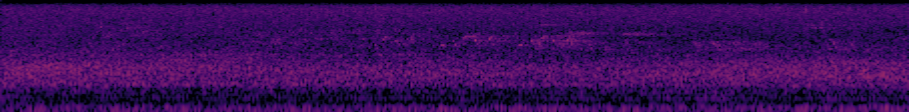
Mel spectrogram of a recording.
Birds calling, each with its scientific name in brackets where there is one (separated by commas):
American Goldfinch (Spinus tristis), Common Yellowthroat (Geothlypis trichas)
